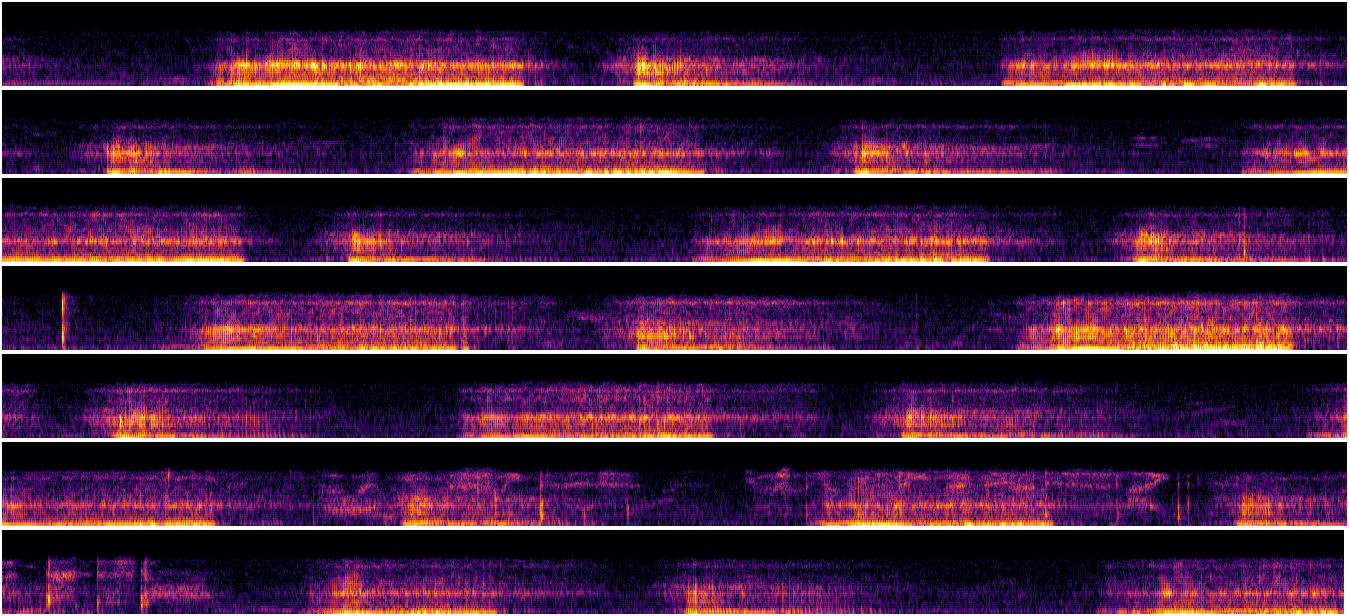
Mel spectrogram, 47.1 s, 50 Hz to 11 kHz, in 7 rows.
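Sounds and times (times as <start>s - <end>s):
woman snoring loudly: 1.0s - 4.1s, 5.0s - 8.2s, 8.8s - 12.1s, 12.9s - 16.1s, 16.9s - 20.2s, 21.0s - 24.5s, 25.2s - 28.5s, 29.2s - 32.5s, 33.4s - 36.5s, 37.7s - 40.8s, 41.8s - 44.8s, 45.8s - 47.0s.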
